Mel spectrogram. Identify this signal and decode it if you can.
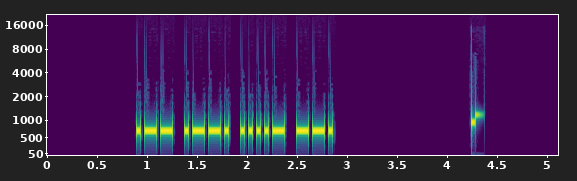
Morse code, heard as a keyed tone, about 30 wpm, 700 Hz. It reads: WP4G
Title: USA Call Signs - 4 Characters - 4x Character Spacing - 30wpm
